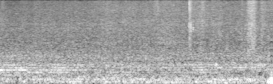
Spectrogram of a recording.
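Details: Outdoor rumble, like a distant engine or wind, with a faint thump near the end and no animal voice heard.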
